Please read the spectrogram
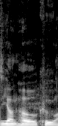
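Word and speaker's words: Younghoe Koo: Minshew mania, free Young Ho or Young Weku, whatever you pronounce it. You know it's Young Ho Ku on this side.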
